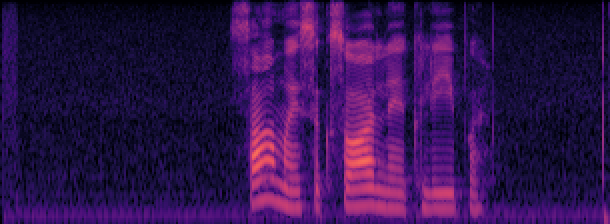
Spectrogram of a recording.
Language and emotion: Russian, neutral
